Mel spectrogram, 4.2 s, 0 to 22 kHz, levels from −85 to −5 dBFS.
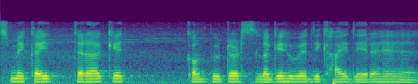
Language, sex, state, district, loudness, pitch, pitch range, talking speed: Hindi, male, Uttar Pradesh, Hamirpur, -16 LUFS, 125 Hz, 115-130 Hz, 160 wpm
